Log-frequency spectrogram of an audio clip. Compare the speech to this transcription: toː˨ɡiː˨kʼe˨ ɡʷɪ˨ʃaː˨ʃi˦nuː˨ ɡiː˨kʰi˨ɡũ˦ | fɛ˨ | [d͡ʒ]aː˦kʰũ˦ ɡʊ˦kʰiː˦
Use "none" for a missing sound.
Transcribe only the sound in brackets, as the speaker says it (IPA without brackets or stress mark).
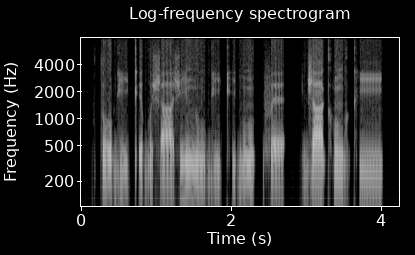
d͡ʒ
